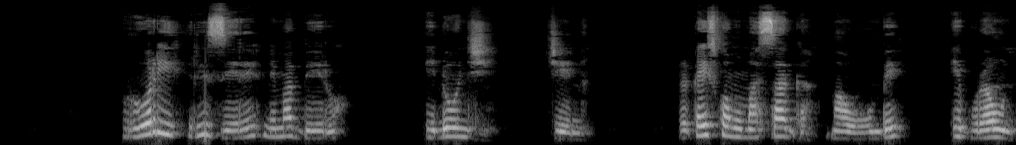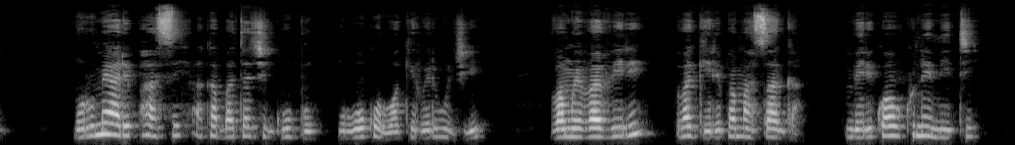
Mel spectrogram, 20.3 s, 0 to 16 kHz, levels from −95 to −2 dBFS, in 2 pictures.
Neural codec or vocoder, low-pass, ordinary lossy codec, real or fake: none; 14.4 kHz; AAC, 48 kbps; real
